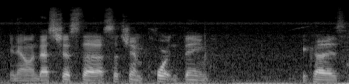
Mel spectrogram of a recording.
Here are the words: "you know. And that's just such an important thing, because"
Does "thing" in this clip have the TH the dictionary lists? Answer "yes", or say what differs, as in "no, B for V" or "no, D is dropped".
yes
